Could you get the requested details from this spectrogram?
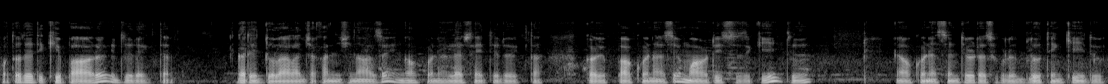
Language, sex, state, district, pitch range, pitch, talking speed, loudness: Nagamese, male, Nagaland, Dimapur, 75-85 Hz, 80 Hz, 185 wpm, -23 LUFS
